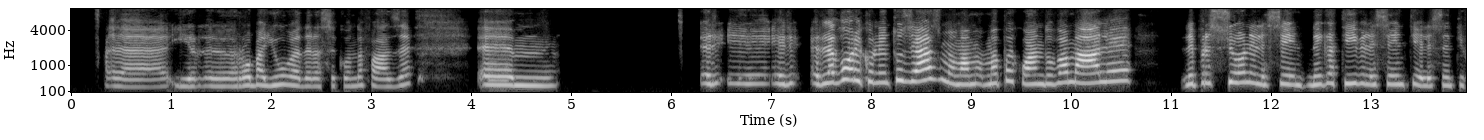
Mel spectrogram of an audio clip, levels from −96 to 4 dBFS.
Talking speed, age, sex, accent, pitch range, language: 130 wpm, 20-39, female, native, 240-300 Hz, Italian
